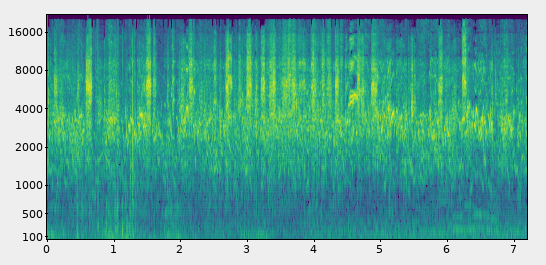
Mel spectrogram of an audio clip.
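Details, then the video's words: Budgie parrot colony in an aviary, chirping nonstop: a thick layer of shrill twitters and clicks from numerous birds, with occasional louder sharp chirps standing out. "Australian Budgie parrot chirping sounds"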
